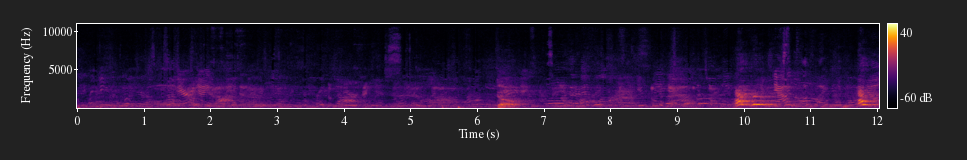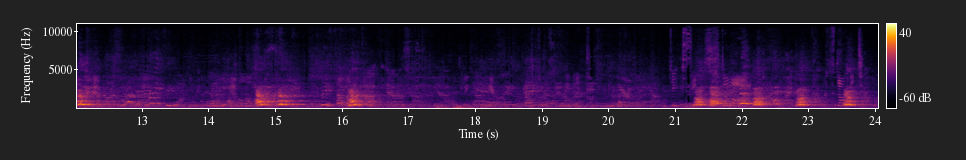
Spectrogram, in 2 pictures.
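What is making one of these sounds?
A woman calls out to a dog with animation, some way off in a large echoing hall.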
